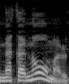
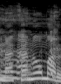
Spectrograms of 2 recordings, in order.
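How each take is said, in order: First: The vowel after no is held long. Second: The vowel after no is kept short. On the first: The speaker calls it right. "伸ばして読んでほしい" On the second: The speaker calls it wrong. "決して中野丸ではなくて"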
